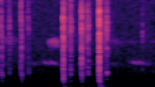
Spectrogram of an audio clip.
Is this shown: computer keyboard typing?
yes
